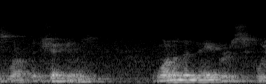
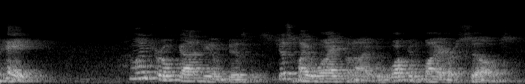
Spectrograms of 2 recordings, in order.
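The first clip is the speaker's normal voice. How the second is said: snapping back; 5 semitones higher than usual. Retold or imitated. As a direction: lose your temper and tell him off. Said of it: "And I just kinda snapped".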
